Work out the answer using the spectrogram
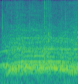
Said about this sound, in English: We want to welcome our Parker campus that's joining us today. So on a count of three, we're all going to cheer for our Parker campus. One, two, three.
